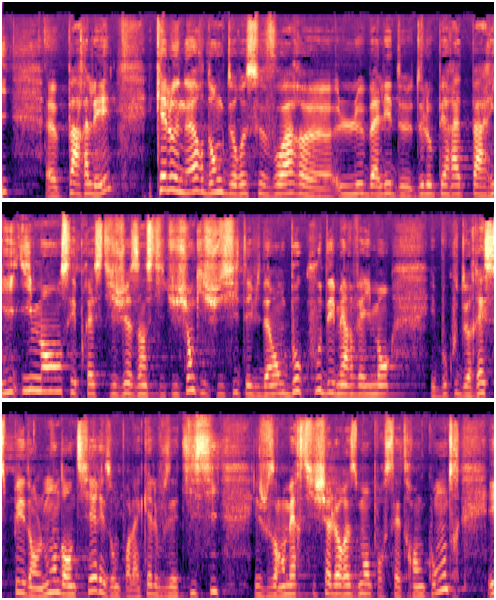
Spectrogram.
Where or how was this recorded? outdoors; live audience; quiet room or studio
live audience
